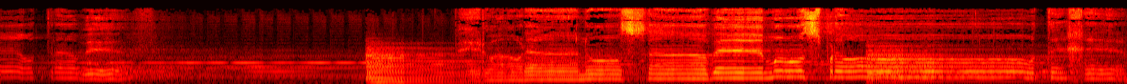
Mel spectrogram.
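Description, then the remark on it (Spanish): A newly released pop-rock song with a male lead vocal over guitars and a full band, entering softly then swelling into a louder, driving section with steady drums and sustained sung notes. “uno de los que ha sido presentado esta última semana es este tema de …, se llama …, suena así”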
